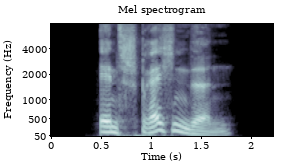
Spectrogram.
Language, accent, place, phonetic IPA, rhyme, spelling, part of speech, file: German, Germany, Berlin, [ɛntˈʃpʁɛçn̩dən], -ɛçn̩dən, entsprechenden, adjective, De-entsprechenden.ogg
- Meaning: inflection of entsprechend: 1. strong genitive masculine/neuter singular 2. weak/mixed genitive/dative all-gender singular 3. strong/weak/mixed accusative masculine singular 4. strong dative plural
